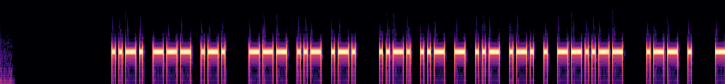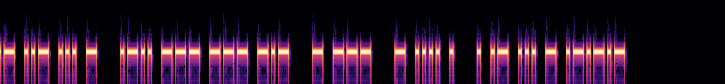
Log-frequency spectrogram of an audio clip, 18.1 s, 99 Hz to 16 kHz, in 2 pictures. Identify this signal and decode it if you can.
Morse code, heard as a keyed tone, about 28 wpm, 700 Hz. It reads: FOR OUR FUTURE, WE MUST LOOK TO THE EAST.
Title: Sentences from Top 1000 Words - Review Part 3 - 28wpm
